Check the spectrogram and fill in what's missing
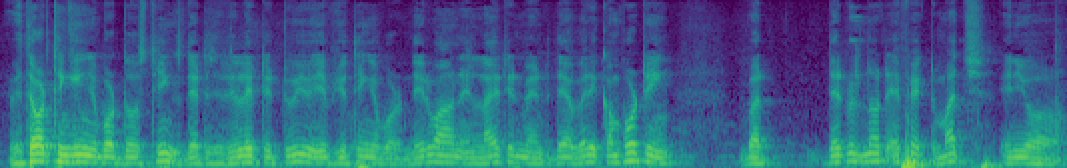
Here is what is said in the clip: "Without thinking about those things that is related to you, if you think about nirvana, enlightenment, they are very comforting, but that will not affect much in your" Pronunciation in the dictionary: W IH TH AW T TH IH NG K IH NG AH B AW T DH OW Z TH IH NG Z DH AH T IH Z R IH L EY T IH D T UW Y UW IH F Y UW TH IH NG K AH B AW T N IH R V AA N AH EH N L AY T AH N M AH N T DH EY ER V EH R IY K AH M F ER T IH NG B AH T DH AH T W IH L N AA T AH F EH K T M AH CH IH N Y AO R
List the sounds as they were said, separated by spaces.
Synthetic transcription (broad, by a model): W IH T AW T T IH NG K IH NG AH B AW T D OW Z T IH NG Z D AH T IH Z R IH L EY T IH D T UW Y UW IH F Y UW T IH NG K AH B AW T N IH R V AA N EH N L AY T AH N M AH N T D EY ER V EH R IY K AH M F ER T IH NG B AH T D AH T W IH L N AA T AH F EH K T M AH CH IH N Y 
